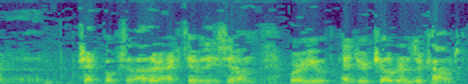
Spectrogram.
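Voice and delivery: ordinary delivery

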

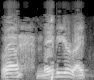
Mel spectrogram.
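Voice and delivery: slow, conceding mother; mother conceding slowly to dad. Acted. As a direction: give in slowly. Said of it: "Mama looks and says".

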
